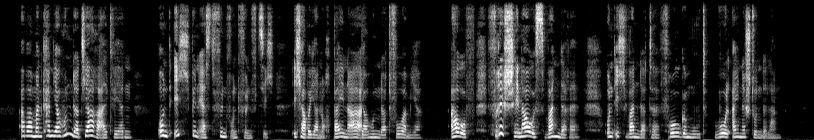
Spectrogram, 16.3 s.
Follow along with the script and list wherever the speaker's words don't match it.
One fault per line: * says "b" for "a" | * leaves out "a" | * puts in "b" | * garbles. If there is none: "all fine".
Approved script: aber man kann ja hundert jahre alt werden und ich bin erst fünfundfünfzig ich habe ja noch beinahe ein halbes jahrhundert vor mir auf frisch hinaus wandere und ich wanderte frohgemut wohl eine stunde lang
* leaves out "ein halbes"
